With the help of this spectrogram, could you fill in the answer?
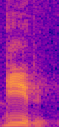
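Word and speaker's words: ger: तुम्ही चित्रात बघाल त्याला गिर असं म्हणतात स्पेलिंग जी इ आर होतं पण म्हणतात गिर आणि तो सबंध जो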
